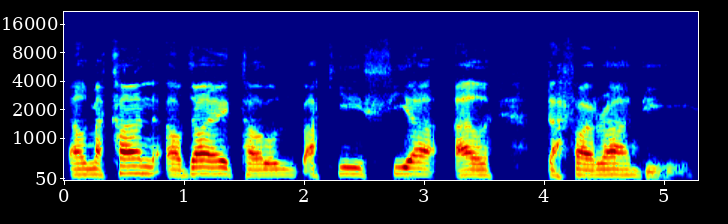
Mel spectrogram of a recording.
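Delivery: measured, unhurried storytelling voice; story narration. A narrator's reading. Host reading a Sufi story to listeners, calm storytelling. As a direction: read the tale like a spoken legend, letting pauses breathe. Reads a Sufi tale aloud.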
